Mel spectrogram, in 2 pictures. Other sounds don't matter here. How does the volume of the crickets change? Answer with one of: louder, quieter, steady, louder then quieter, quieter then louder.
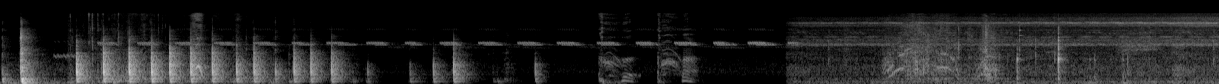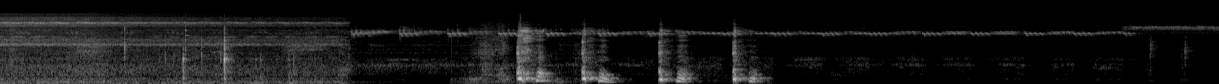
louder then quieter.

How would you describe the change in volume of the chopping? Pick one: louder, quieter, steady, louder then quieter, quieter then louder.
quieter.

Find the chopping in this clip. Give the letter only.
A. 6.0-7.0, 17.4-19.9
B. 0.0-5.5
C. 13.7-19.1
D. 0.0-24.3
B.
